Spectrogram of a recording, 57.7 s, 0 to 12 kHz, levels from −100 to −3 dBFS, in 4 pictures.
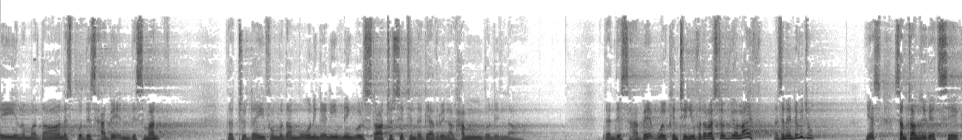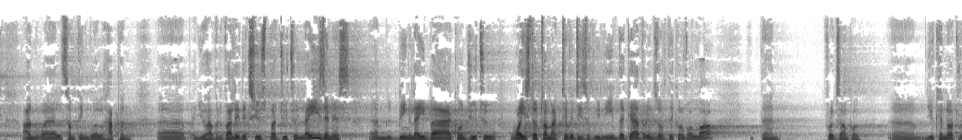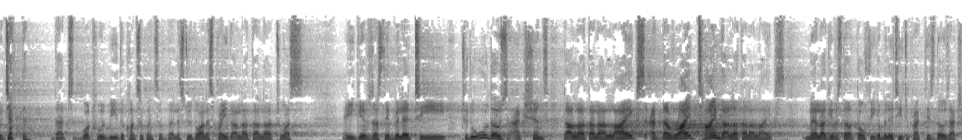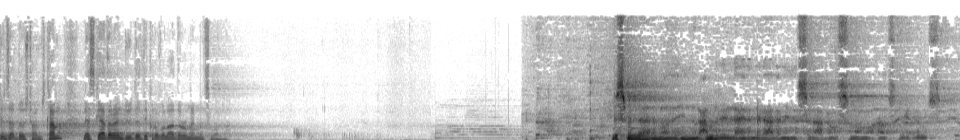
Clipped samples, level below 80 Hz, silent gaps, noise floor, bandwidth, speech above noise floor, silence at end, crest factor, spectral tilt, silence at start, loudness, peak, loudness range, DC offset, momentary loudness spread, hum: under 0.1%; -58 dBFS; none; -68 dBFS; 11 kHz; 43 dB; 0 s; 22 dB; -5 dB/octave; 0 s; -25 LUFS; -4 dBFS; 10 LU; under 0.1%; 14 LU; none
